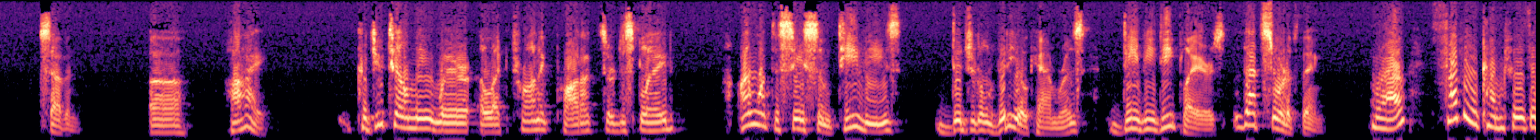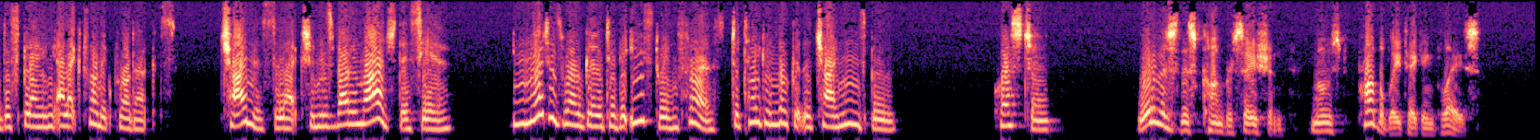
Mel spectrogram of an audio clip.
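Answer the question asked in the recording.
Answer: At an international electronics exhibition.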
